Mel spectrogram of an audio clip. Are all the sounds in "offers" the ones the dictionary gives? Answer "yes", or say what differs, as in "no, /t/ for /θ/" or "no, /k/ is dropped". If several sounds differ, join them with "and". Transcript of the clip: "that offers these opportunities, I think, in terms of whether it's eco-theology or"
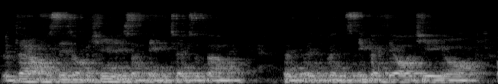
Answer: no, /f/ is dropped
